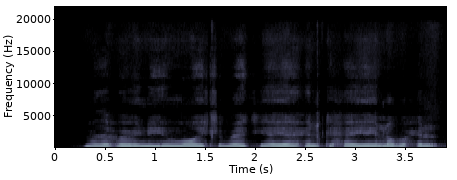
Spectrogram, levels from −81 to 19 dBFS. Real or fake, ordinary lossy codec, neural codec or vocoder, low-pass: fake; none; vocoder, 44.1 kHz, 128 mel bands, Pupu-Vocoder; 19.8 kHz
